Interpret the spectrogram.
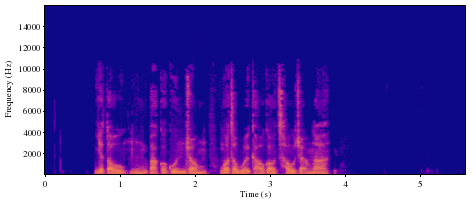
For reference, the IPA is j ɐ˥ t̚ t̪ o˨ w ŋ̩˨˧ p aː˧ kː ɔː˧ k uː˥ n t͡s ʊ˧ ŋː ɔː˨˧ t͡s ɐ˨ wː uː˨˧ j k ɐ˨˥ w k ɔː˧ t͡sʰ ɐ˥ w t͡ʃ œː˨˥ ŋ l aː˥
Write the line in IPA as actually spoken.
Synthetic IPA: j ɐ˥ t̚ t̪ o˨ w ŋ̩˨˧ p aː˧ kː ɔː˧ k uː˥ n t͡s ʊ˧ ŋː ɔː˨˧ t͡s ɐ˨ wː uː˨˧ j k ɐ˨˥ w k ɔː˧ t͡sʰ ɐ˥ w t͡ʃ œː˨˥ ŋ l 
